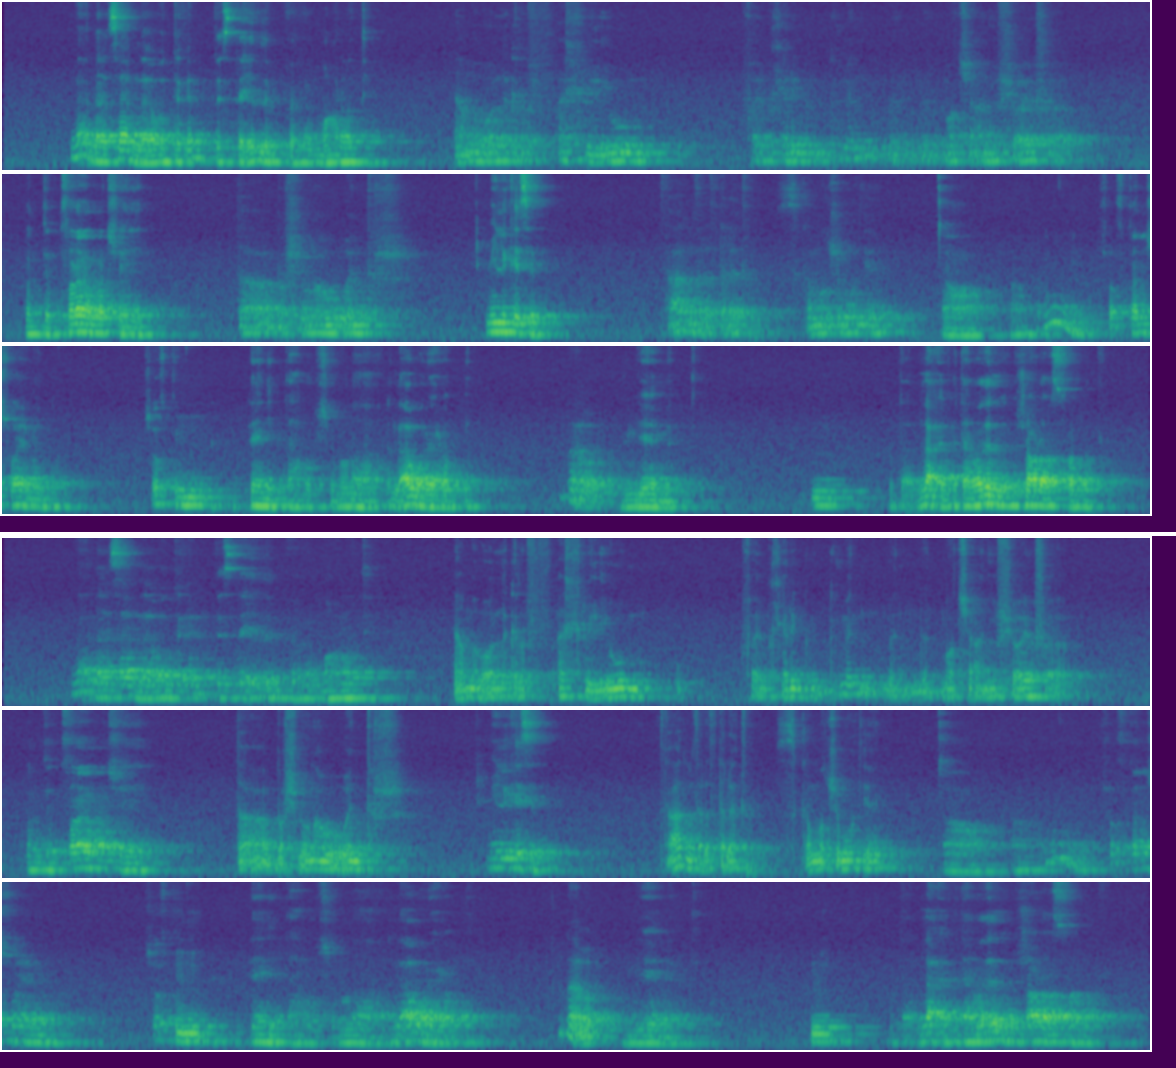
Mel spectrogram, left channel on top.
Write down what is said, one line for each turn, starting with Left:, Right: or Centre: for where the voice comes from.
Left: لا لا سهلة وانت كده بتستقل بمهاراتي
Right: يا عم بقول لك انا في اخر اليوم فاهم خارج من من من ماتش عنيف شويه ف
Left: كنت بتتفرج على ماتش ايه
Right: بتاع برشلونه وانتر
Left: مين اللي كسب
Right: تعادلوا 3 3 بس كان ماتش موت يعني
Left: اه اه مم، شفت انا شوية منه شفت
Right: امم
Left: الجول التاني بتاع برشلونة الأول يا ربي
Right: لا هو-
Left: كان جامد
Right: امم
Left: بتاع... لا بتاع الواد اللي بشعره أصفر ده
